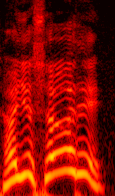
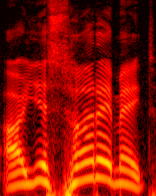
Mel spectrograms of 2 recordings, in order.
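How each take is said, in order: First: Higher and loud, falling on sorry; mock accusing shout. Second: Loud, rising are you sorry; mock accusing shout. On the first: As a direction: hammer the accusation down. Repeats the demand. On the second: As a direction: demand an apology, question lifting on sorry. Mock-quoting the song at Britain.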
